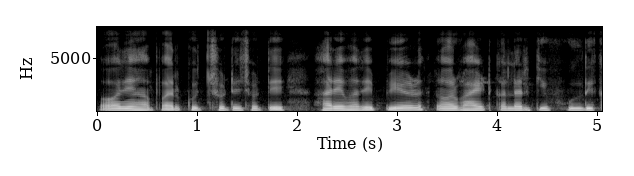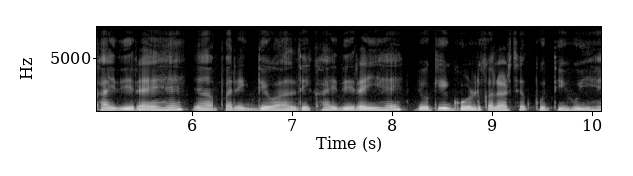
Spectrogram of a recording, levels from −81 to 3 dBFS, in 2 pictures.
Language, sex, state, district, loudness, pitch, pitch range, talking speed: Hindi, male, Uttar Pradesh, Deoria, -22 LUFS, 155 Hz, 140-160 Hz, 185 wpm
